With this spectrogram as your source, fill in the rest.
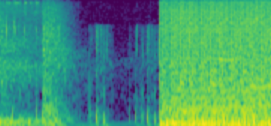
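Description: Gunfire in the shooter game Blood Strike: a short burst of distinct rapid shots, then a loud, dense, continuous stretch of firing that fills the rest of the clip, with no talk.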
